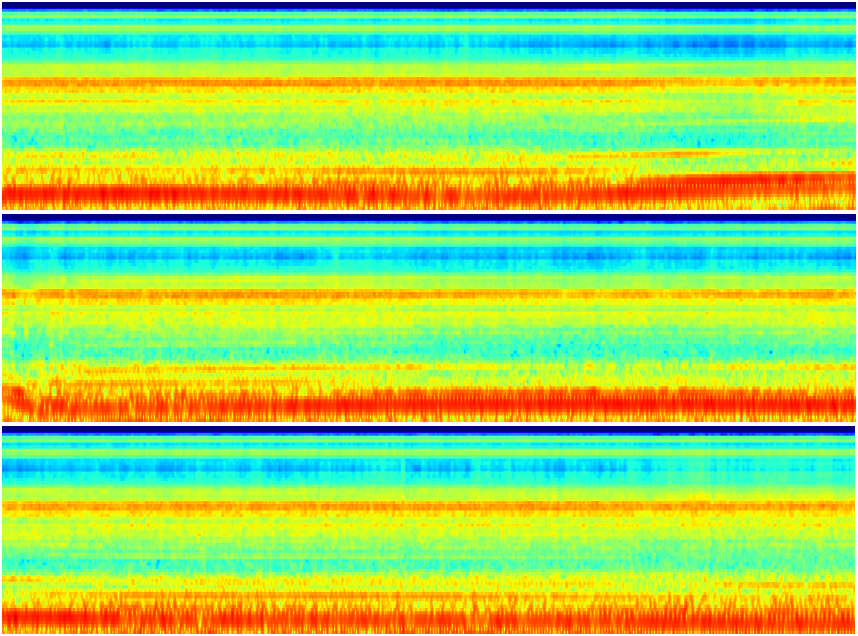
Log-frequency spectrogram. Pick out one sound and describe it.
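A motorcycle engine hums steadily up close, rising and falling in pitch.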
